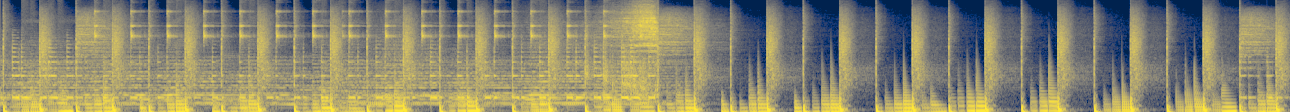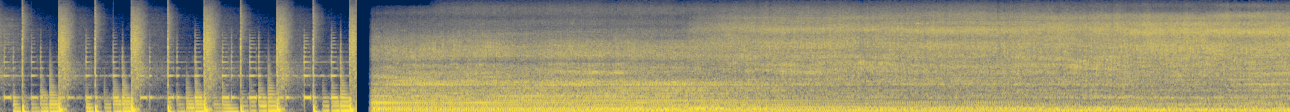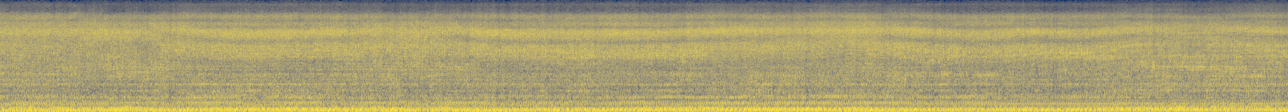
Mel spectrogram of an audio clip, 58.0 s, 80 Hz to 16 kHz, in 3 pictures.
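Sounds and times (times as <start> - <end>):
pressure washer engine running: 0.0 - 11.6, 24.9 - 58.0.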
